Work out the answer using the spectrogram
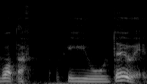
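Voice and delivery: ordinary delivery

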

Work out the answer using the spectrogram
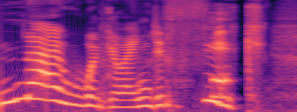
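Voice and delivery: put-on slow, high weird New York accent, Australian bleeding through. Quoting a woman's classic line to a co-host, weird New York accent. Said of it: "She's doing like a weird New York accent. ... but it still sounds Australian".

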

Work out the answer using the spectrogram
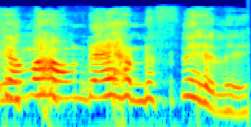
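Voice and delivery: loud, high, booming put-on southern country accent. Podcast host inviting listeners to Philly, in a put-on southern accent. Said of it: "you know she loves to do a southern accent".

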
